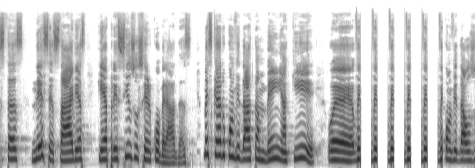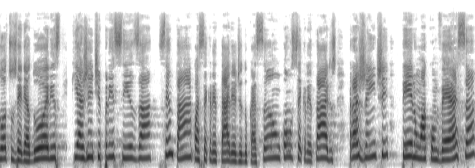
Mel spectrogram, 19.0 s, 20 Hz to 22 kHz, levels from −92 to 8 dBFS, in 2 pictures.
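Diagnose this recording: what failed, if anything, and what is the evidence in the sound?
Stutter with silent gaps from 7.20 s to 8.83 s: the same 117 ms burst of sound repeats five times, each followed by about 217 ms of dead digital silence, giving a steady 333 ms cycle. This is likely a playback or stream buffer underrun: each retry replayed the last fragment it held, then ran dry before fresh data arrived. The audio that belonged in that 1.6 s stretch never plays and is lost.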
